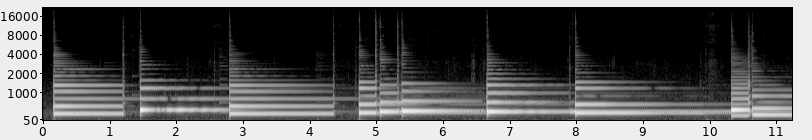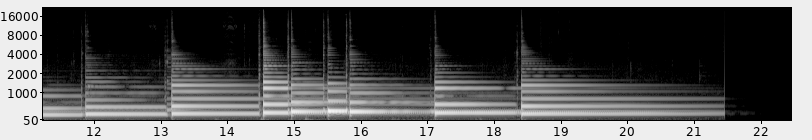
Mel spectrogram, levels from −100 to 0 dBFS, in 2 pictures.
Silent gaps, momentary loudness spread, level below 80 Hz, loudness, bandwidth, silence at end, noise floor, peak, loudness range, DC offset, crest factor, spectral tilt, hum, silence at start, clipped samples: none; 17 LU; -68 dBFS; -18 LUFS; 4.3 kHz; 1.2 s; -57 dBFS; 0 dBFS; 7 LU; under 0.1%; 18 dB; -9 dB/octave; none; 0.15 s; under 0.1%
